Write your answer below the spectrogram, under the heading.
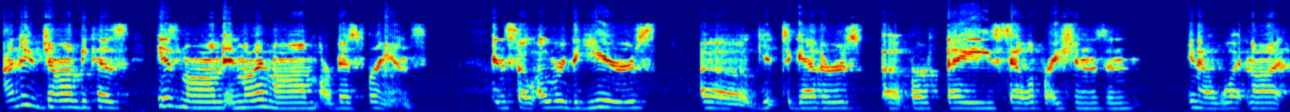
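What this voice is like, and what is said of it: Strong rural Southern US accent. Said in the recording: “that redneck accent.”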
